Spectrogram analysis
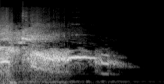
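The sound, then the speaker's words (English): A woman's loud, sharp scream of fright rings out once, holding for about a second before trailing away into silence. No one talks over it. “Yeah, I screamed.”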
